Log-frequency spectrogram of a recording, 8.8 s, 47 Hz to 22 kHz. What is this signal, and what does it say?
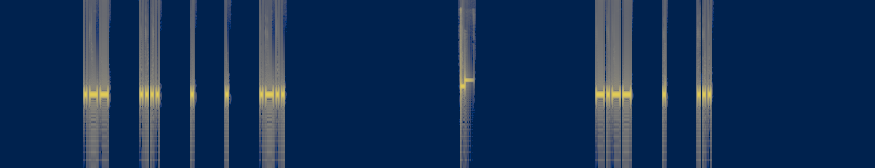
Morse code, heard as a keyed tone, about 42 wpm, spaced as for 21 wpm, 690 Hz. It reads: WHEEL YES
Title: 4x Character Spacing - Top 500 Words - 45wpm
